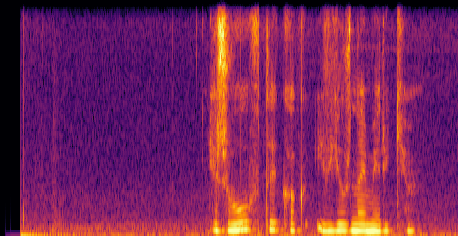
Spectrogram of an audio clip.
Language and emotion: Russian, neutral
